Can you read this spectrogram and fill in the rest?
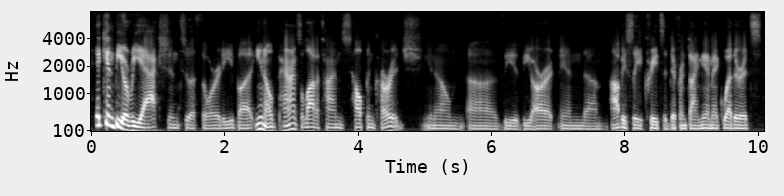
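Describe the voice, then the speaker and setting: A man hosting a podcast interview, talking in a halting way with many ums and restarts. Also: a bass voice, dry recording, lo-fi sound. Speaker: podcast host.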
